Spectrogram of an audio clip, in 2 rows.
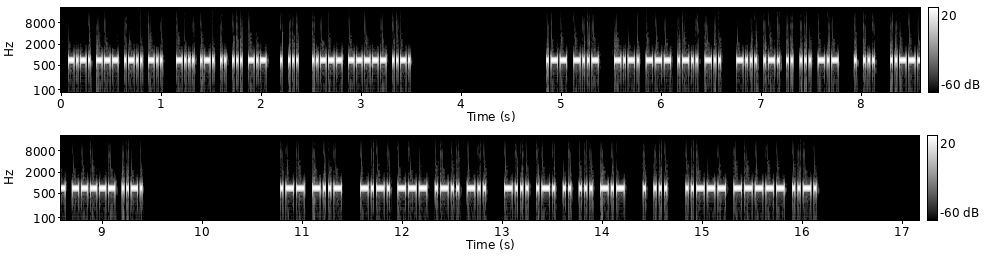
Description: Morse code, heard as a keyed tone, about 64 wpm, 700 Hz. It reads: COLD BRISK ES 20F WX COLD BRISK ES 20F WX COLD BRISK ES 20F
